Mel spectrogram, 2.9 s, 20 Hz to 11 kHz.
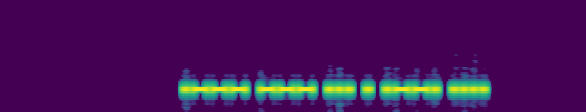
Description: Morse code, heard as a keyed tone, about 47 wpm, 700 Hz. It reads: JOSEPH
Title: USA Common Names - 50wpm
